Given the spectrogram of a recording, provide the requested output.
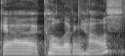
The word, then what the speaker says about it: Houston: that know New York it's on Elizabeth and house not Houston even though it's spelled Houston yeah right it's hon how it's like how do you know you're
